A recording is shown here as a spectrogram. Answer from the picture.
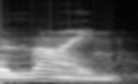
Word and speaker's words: align: So all the cogs have got to align. And notice in that word align, you've got that silent letter G.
